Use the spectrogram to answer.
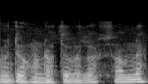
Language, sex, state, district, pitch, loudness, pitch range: Bengali, male, West Bengal, Malda, 100 Hz, -18 LUFS, 100-105 Hz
